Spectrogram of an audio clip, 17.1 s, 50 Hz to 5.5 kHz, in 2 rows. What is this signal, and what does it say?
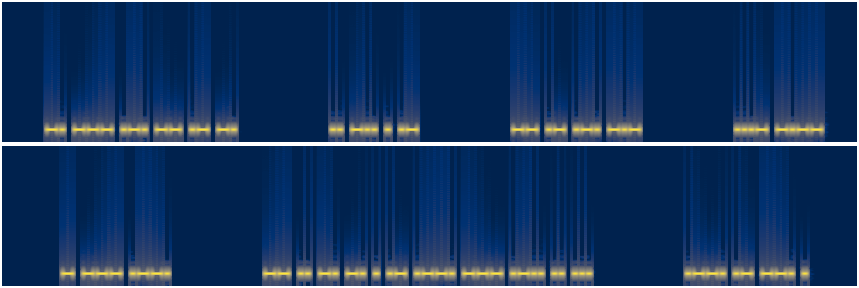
Morse code, heard as a keyed tone, about 34 wpm, 550 Hz. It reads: NORMAN IDEA MARK VY TOP MINNEAPOLIS PAGE
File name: Ultimate Word List / 35WPM Ultimate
